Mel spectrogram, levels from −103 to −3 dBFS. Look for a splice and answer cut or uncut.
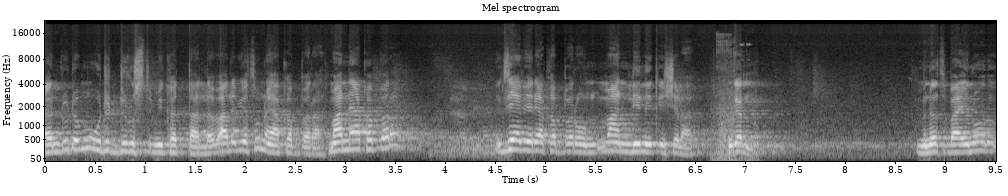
cut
